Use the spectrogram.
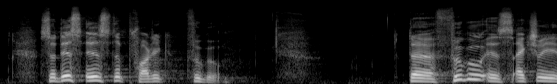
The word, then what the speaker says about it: fugu: and by Microsoft so fugu if you don't know it's a Japanese word it's apparently pronounced of like googoo it's a pufferfish it's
